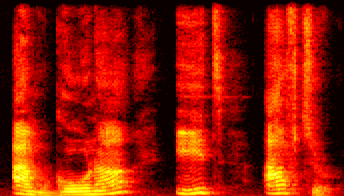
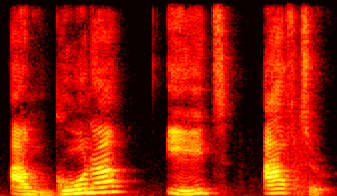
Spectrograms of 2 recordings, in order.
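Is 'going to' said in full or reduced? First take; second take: reduced; reduced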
